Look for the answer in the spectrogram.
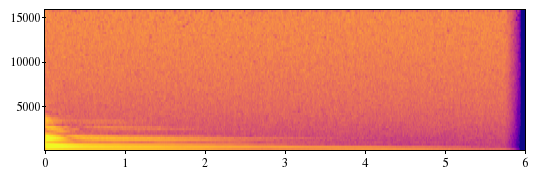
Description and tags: Tape El Guitar 5
Lo-fi tape samples at your disposal.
